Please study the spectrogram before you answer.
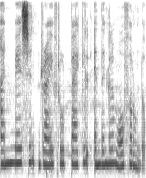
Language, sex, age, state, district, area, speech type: Malayalam, female, 18-30, Kerala, Idukki, rural, read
